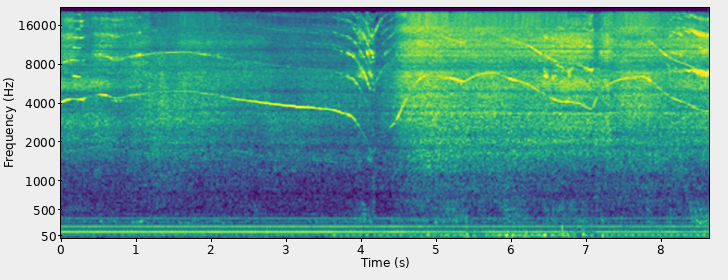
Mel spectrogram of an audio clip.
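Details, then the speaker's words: Quiet, very high-pitched whine shifting in pitch with low room hum: high-speed handpiece with diamond bur doing interproximal mesial/distal clearance during full metal crown preparation of upper molar #15. "During this process of interproximal clearance of the mesial and distal surface, it is critical that the burr and the handpiece are in constant movement. This will prevent that diamond burr and the handpiece from getting caught on the tooth structure."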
